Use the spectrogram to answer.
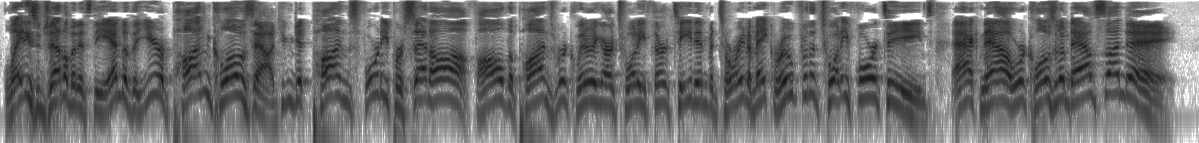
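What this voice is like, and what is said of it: Announcer voice. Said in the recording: “the proper voice ... That's excellent announcer voice. ... I am professionally trained.”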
